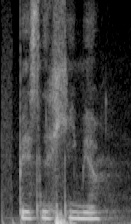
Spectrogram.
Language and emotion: Russian, neutral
